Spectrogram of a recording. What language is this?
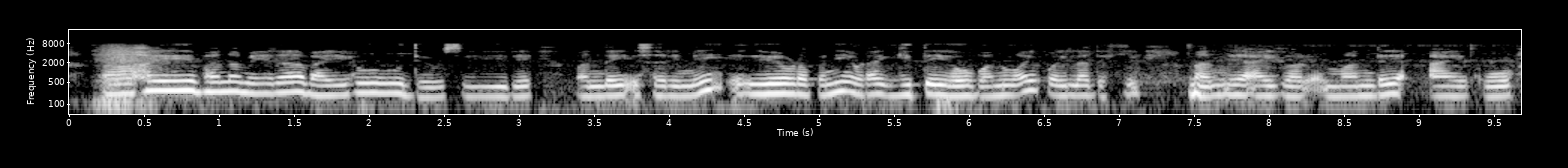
Nepali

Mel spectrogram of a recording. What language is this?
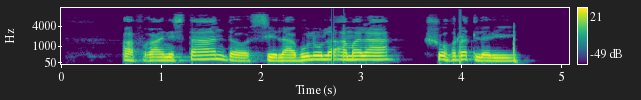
Pashto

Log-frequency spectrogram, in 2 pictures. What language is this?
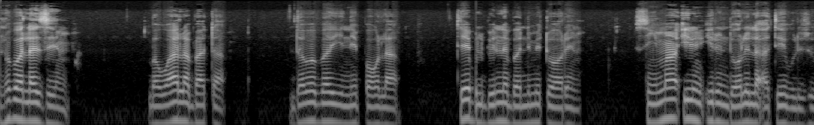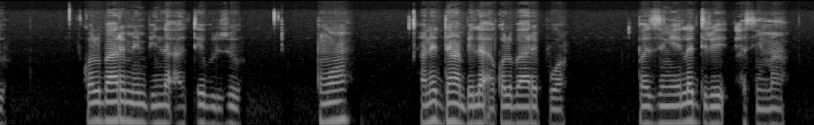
Southern Dagaare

